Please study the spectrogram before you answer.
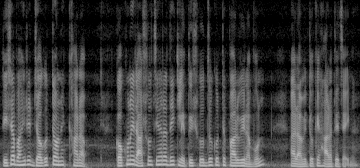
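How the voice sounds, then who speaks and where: A man playing a protective young older brother, speaking softly and entreatingly in an audio story. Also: medium pitch, normal speed, soft background music, lightly acted. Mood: protective, tender.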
